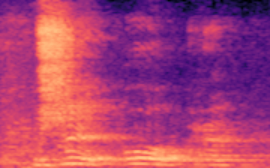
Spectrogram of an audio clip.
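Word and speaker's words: жор: Zh, O, R. Nice, once again, Zhor. And the last word, the stress is on the first syllable.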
